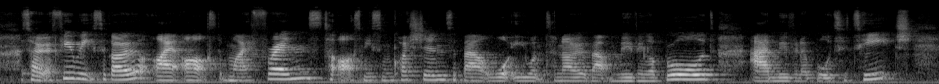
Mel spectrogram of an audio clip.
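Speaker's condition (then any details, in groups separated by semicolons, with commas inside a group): No condition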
